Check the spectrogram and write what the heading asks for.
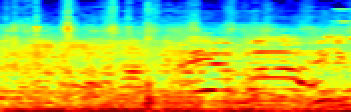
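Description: Men's voices talking over a steady low rumble.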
